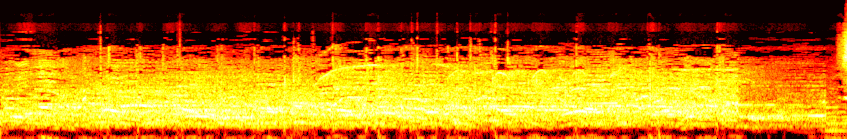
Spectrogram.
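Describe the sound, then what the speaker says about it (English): A crowd of street kids cheers and shouts as they receive blankets in Africa, a dense, lively mix of young voices, whoops and chatter close by. "And when they get blankets, there is a big cheer."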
